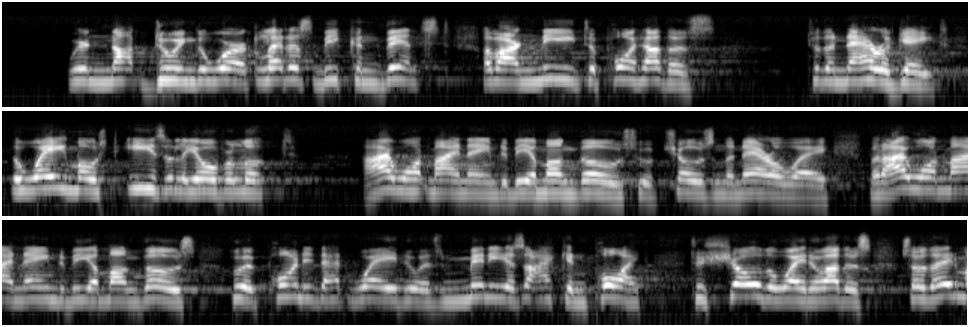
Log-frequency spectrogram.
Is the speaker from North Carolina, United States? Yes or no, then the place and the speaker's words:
yes; Greensboro, North Carolina, United States; this is my home state. I grew up in Greensboro. I was born in Robbins.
